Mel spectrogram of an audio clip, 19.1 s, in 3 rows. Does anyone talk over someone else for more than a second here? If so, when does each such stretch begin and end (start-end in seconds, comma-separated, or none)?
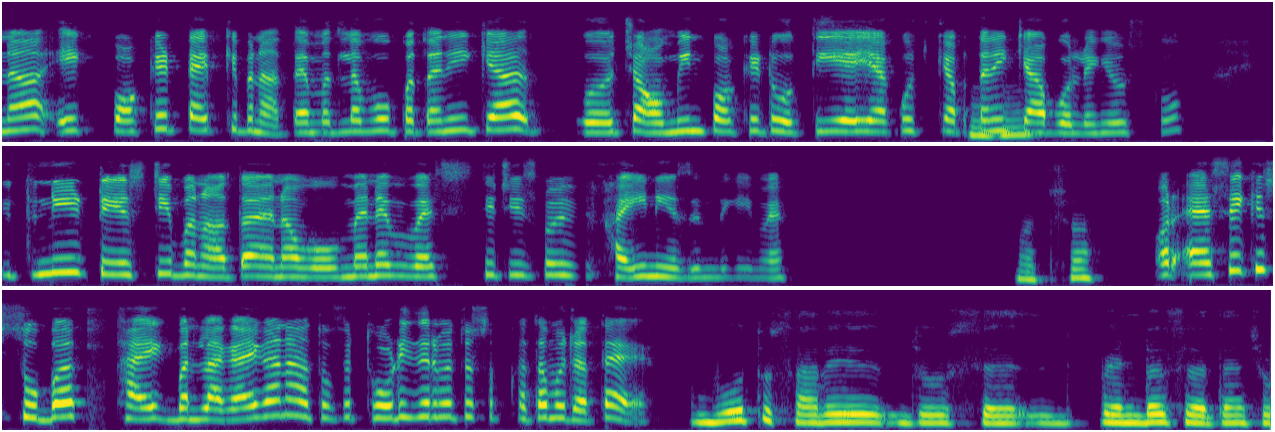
none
